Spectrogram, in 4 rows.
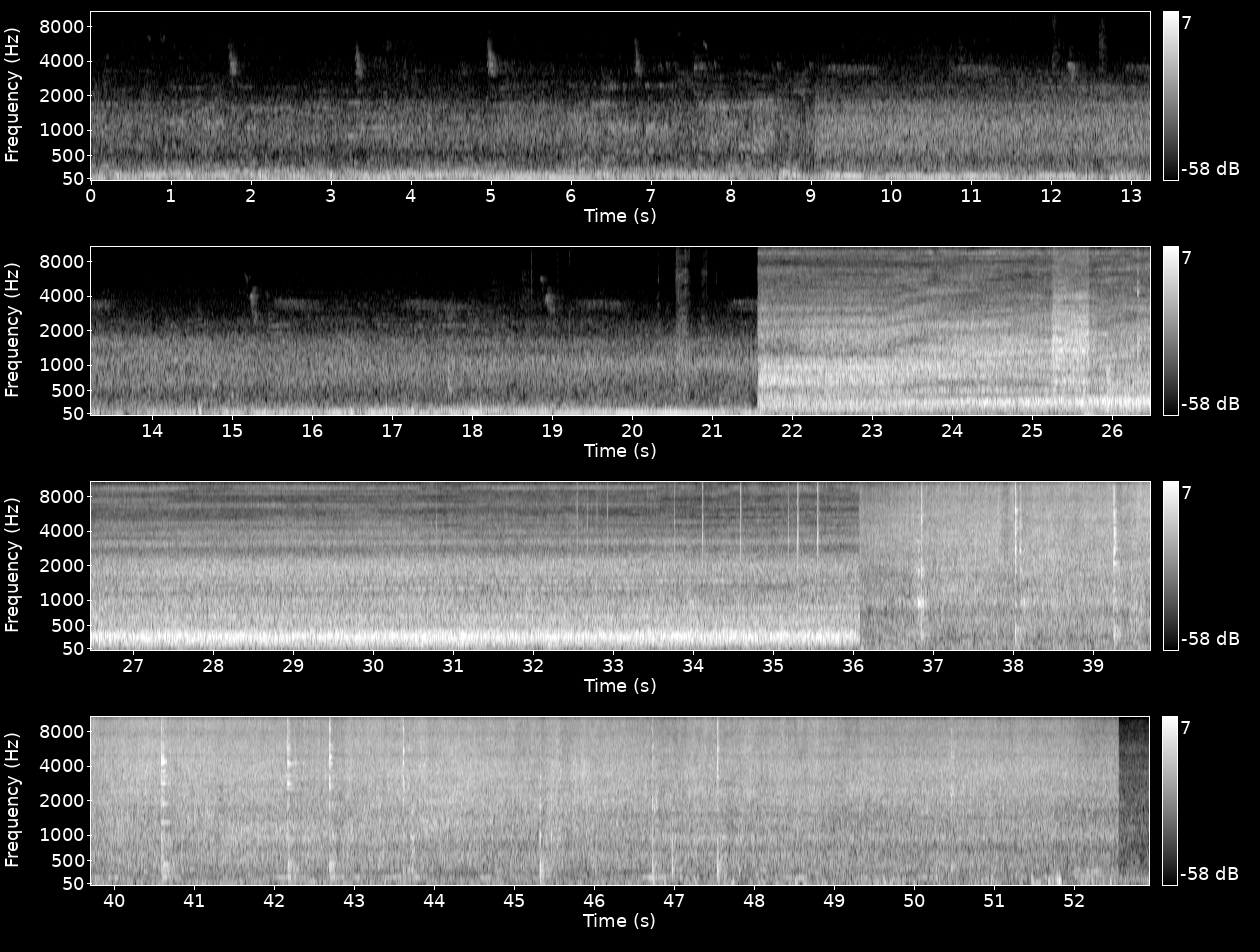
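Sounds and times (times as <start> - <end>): meat sizzling in hot fat: 21.6 - 52.6.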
